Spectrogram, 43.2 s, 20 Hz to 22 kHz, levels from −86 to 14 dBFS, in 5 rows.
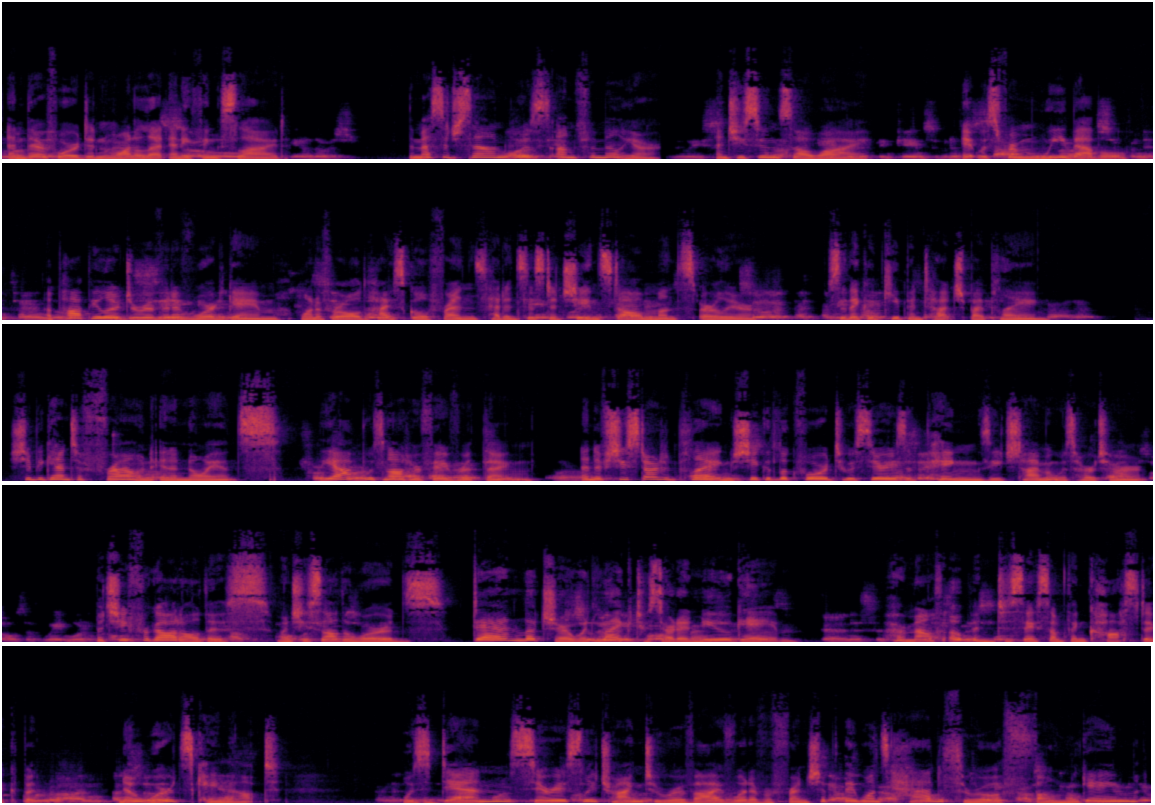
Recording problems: voice in the background; loud; throughout; 9 dB below the speech

